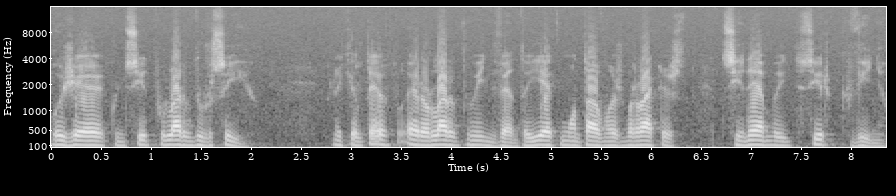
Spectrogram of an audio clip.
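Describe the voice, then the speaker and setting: A man talks fairly fast while noticeable background noise plays behind him. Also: medium pitch for a man, ordinary pitch variation. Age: 80s+. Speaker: elderly local resident recounting memories. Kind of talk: interview, personal reminiscence. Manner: halting, with repetitions.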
